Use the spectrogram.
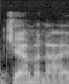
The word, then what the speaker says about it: Gemini: guess is something different I've always called it Gemini but it it every historical document that I see when I hear people talk about it they always say geminy so I'm like I'm going that I'm go with the historical pronunciation of it so uh yeah so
